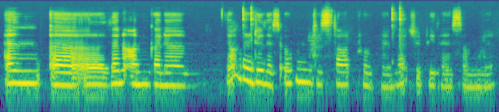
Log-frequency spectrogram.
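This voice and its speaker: This Danish-speaking woman streams a game, chatting and rambling in a casual live stream and reading chat out loud. Her medium-pitched voice is unhurried, gravelly and mellow with little pitch movement; faint background noise is audible.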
